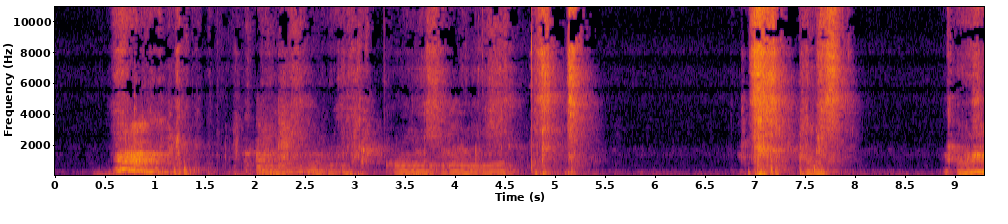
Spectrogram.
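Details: Two Miniature Schnauzer brothers at play indoors; a snort-like puff, then a wavering growl, followed by sharp breathy huffs and scuffling bursts near the end.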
